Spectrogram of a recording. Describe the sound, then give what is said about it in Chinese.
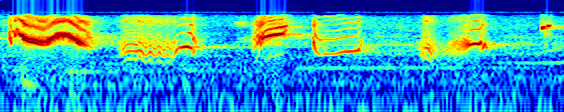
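A magpie, startled awake by a small cat, flaps off toward another tree giving a string of harsh, chattering calls: about five quick, high-pitched squawking bursts in a rapid, uneven rhythm, heard alone with no talking. “正在做梦的花喜鹊被不速之客小花猫给吓醒啦，它连忙扇动着翅膀，朝另一棵大树飞去，一边飞。”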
